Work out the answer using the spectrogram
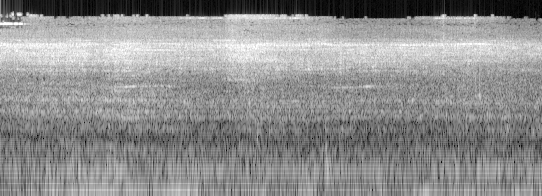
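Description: Car engines idling in stopped traffic, heard from inside a car: a steady low rumble with an even hiss over it.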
